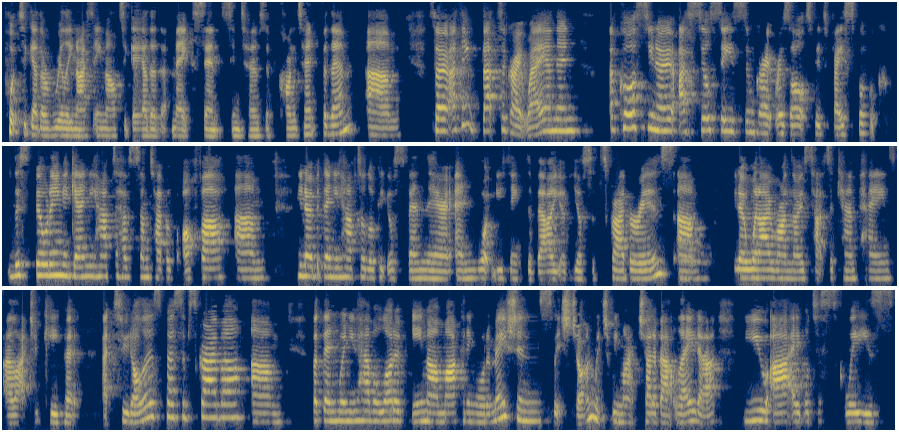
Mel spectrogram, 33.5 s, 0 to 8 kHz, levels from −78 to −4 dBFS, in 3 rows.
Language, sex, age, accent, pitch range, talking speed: English, female, 20-39, Australian, 175-225 Hz, 210 wpm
